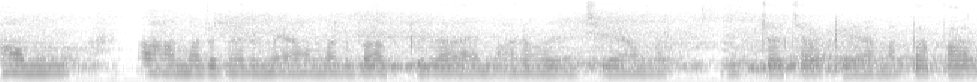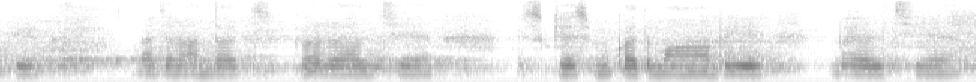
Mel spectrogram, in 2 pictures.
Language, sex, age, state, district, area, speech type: Maithili, female, 45-60, Bihar, Purnia, rural, spontaneous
